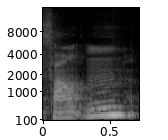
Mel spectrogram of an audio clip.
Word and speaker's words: fountain: And that goes along with your other words like mountain and fountain. Fountain, we kind of stop the N and use two syllabic N's in that word.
